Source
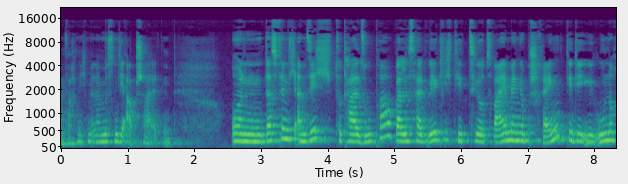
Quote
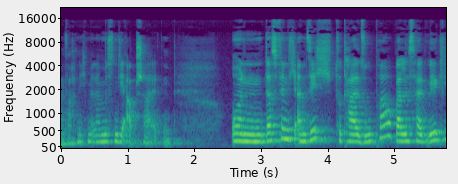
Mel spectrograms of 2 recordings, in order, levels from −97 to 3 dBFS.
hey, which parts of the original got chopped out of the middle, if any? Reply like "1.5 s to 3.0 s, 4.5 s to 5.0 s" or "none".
none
